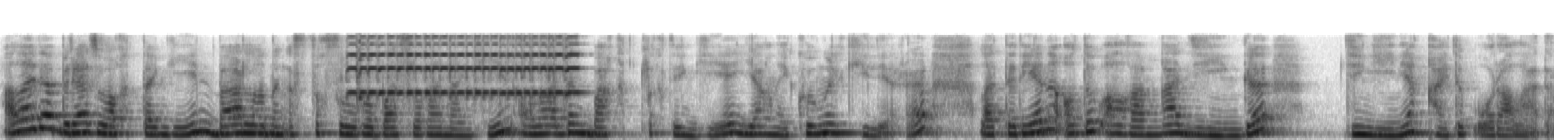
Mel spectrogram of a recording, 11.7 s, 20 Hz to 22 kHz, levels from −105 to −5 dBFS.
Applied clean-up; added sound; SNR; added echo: none; Bowed string instrument; 0 dB; none.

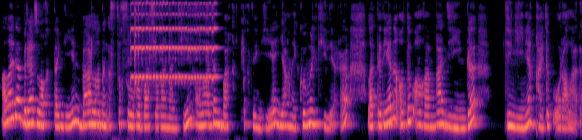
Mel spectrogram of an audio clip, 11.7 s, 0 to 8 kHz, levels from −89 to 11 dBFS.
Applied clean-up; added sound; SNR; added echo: classical method log-MMSE.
